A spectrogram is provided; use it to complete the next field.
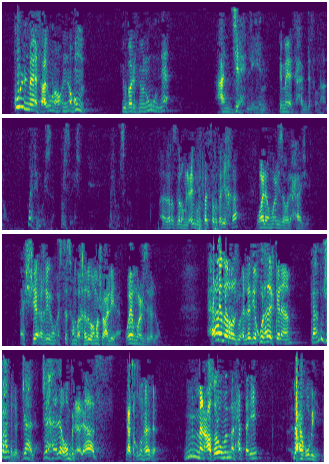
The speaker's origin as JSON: {"language": "Arabic", "country": "Palestine", "said": "ليش أنا كفلسطيني بيزعلني إني أنتقص من مصر أو تونس أو ليبيا"}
